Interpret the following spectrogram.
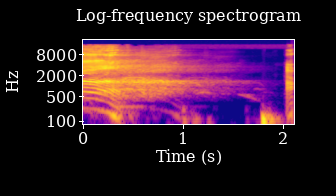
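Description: A man's voice drawing out the end of a spoken phrase, its pitch falling as it fades away, followed by a brief low thump into the microphone near the end.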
